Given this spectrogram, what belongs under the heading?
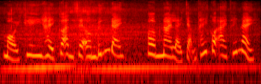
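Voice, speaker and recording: A woman's voice: sits high, lively intonation, fast talker, background noise. A woman playing an earnest, decisive female doctor, speaking emphatically in a cartoon drama. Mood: puzzled.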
